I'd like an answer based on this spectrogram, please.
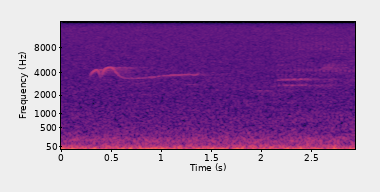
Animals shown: Wood Thrush (Hylocichla mustelina)
Eastern Wood-Pewee (Contopus virens)
Red Squirrel (Tamiasciurus hudsonicus)

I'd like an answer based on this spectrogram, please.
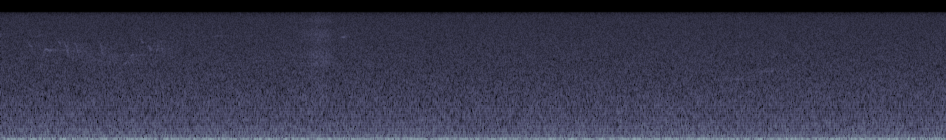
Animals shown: Canada Warbler (Cardellina canadensis)

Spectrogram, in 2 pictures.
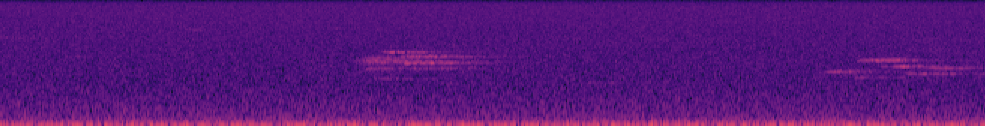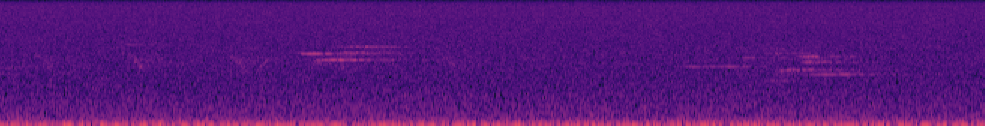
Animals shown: Wood Thrush (Hylocichla mustelina)

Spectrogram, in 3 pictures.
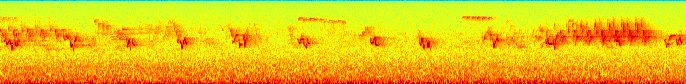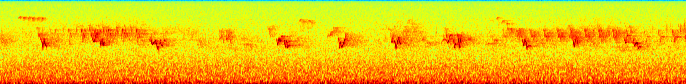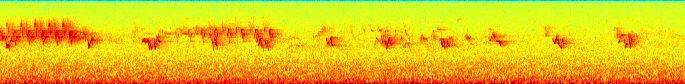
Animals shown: Chestnut-sided Warbler (Setophaga pensylvanica)
Black-throated Blue Warbler (Setophaga caerulescens)
Red-eyed Vireo (Vireo olivaceus)
Black-capped Chickadee (Poecile atricapillus)
Scarlet Tanager (Piranga olivacea)
Ovenbird (Seiurus aurocapilla)

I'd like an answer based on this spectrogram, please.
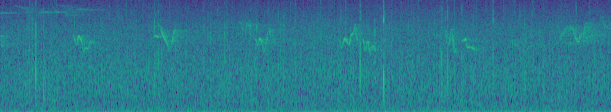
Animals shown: Black-and-white Warbler (Mniotilta varia)
Red-eyed Vireo (Vireo olivaceus)

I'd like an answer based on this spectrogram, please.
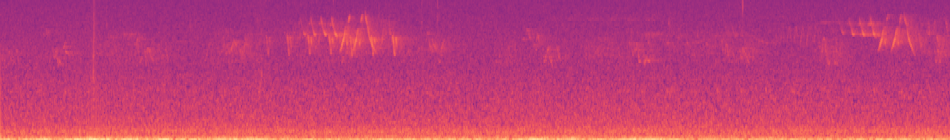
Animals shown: Black-throated Blue Warbler (Setophaga caerulescens)
Chestnut-sided Warbler (Setophaga pensylvanica)
Red-eyed Vireo (Vireo olivaceus)
Ovenbird (Seiurus aurocapilla)

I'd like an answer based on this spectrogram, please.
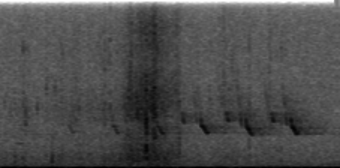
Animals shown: Ovenbird (Seiurus aurocapilla)

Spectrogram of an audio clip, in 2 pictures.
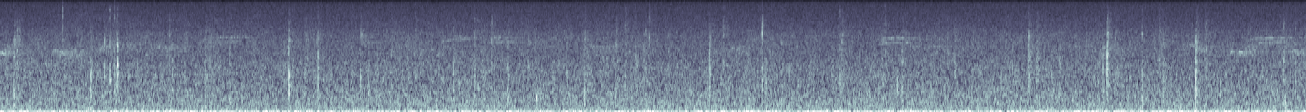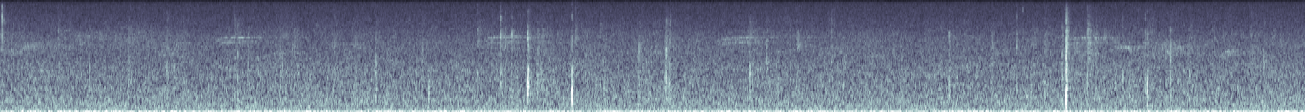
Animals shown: Scarlet Tanager (Piranga olivacea)
Hermit Thrush (Catharus guttatus)

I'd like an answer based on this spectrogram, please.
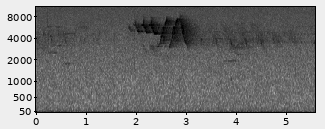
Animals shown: Dark-eyed Junco (Junco hyemalis)
Chestnut-sided Warbler (Setophaga pensylvanica)
Ovenbird (Seiurus aurocapilla)
Red-eyed Vireo (Vireo olivaceus)

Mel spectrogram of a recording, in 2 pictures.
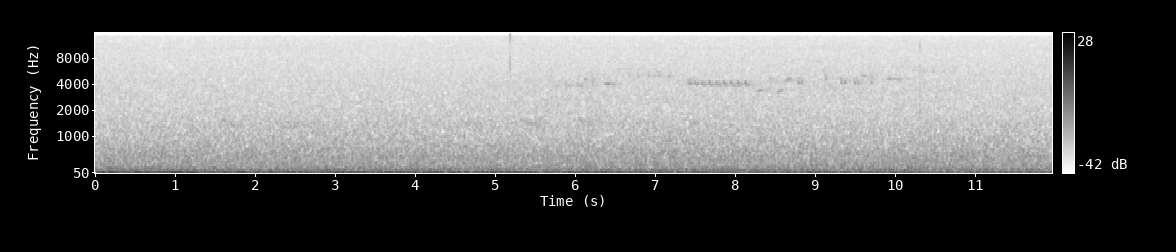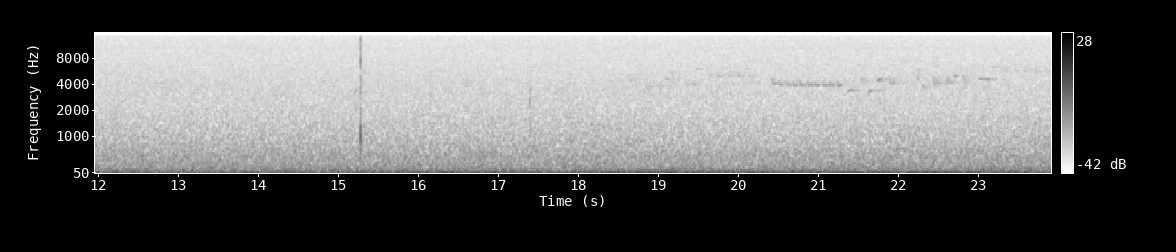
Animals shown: Winter Wren (Troglodytes hiemalis)

